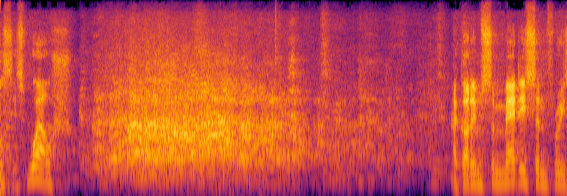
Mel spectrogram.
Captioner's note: audience laughs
